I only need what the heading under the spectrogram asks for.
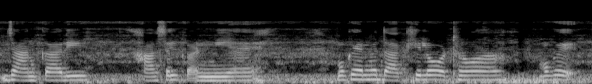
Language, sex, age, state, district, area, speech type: Sindhi, female, 30-45, Rajasthan, Ajmer, urban, spontaneous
